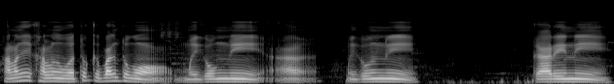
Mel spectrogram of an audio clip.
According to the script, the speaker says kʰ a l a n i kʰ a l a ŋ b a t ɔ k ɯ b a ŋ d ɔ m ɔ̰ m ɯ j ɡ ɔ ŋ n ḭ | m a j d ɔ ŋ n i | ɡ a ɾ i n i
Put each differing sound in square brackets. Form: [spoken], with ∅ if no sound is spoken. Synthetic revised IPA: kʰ a l a [ŋ] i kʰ a l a ŋ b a t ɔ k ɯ b a ŋ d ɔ [ŋ] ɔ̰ m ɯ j ɡ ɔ ŋ n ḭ | m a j [ɡ] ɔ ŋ n i | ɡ a ɾ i n i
